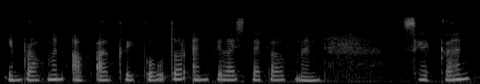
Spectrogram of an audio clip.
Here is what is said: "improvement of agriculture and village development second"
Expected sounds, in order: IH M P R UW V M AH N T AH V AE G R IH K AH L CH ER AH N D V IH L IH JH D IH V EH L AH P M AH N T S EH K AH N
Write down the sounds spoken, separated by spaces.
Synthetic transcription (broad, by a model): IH M P R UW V M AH N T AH F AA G R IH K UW L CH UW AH N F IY L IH CH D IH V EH L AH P M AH N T S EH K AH N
